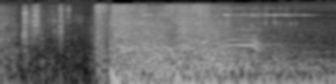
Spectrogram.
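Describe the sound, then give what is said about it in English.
A few quick, sharp gunshots crack out, then a loud, sustained burst of rapid gunfire erupts and rattles on with a harsh, noisy roar, with no voices, as Hatcher's men shoot at Beck, who takes cover behind pool tables. “As Hatcher's men try to shoot him out, Beck runs behind another pool table.”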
